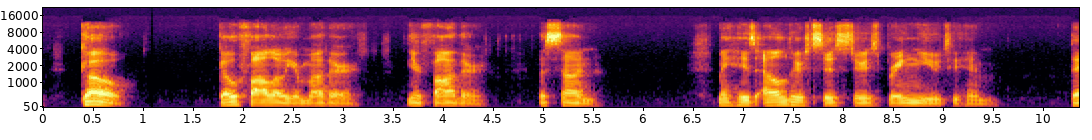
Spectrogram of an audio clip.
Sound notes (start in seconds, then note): none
